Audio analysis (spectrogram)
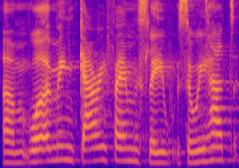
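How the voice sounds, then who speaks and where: A woman podcast co-host answering on a live panel, chatty and laughing, with quick asides. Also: medium pitch, fairly even intonation, fairly bright tone. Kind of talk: casual live panel talk. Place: live event stage.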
